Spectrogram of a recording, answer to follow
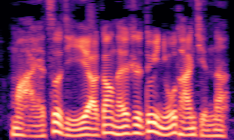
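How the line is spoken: Sighing. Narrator (Chinese): 李素叹气

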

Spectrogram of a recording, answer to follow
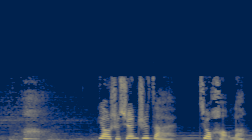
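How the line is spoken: Sighing. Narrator (Chinese): 白姬叹了一口气

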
